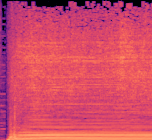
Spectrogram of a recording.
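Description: A game-show "wrong answer" buzzer sound effect: one long, low, steady buzz.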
